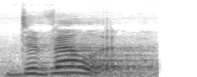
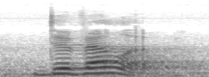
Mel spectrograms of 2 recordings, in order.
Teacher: the stress marker is on the second syllable in this word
